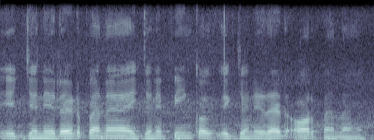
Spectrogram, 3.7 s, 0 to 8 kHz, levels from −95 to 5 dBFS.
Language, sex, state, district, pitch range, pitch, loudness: Hindi, male, Chhattisgarh, Raipur, 125-135 Hz, 130 Hz, -17 LUFS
